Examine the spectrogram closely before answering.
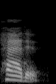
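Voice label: "padded", English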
